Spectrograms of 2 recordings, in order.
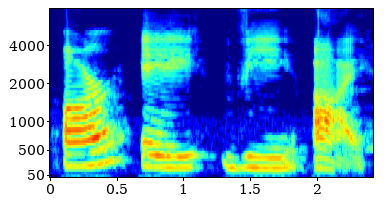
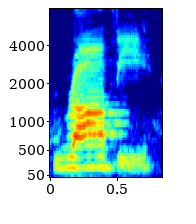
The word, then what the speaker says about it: Ravi: R-A-V-I. Mrs. Beam has been calling him Ravi, but when he introduced himself earlier, I'm pretty sure his name was Ravi, with the accent on the second syllable.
